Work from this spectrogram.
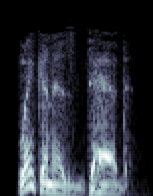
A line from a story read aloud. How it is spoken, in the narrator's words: Frank snapped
